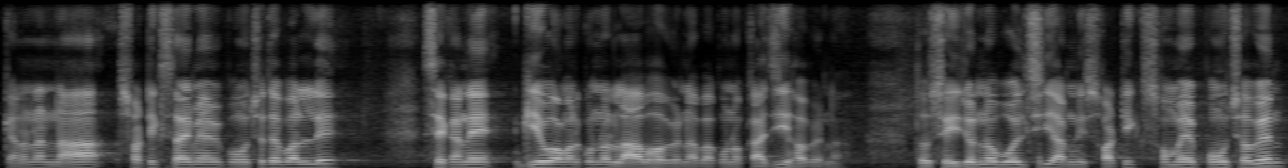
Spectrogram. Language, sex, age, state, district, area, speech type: Bengali, male, 60+, West Bengal, Jhargram, rural, spontaneous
